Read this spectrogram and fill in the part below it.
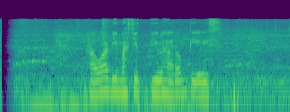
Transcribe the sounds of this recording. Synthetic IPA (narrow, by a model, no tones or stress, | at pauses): hawadimasd͡ʒɪt̪̚pilɦaɾɔŋt̪iɾɪs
